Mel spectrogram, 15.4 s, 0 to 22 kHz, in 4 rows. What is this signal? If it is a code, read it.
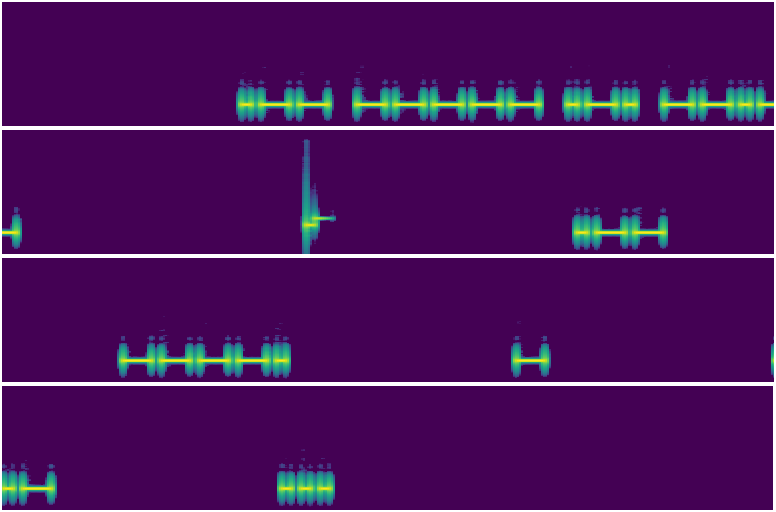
Morse code, heard as a keyed tone, about 25 wpm, spaced as for 10 wpm, 700 Hz. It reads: W0RQ W9TAS
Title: USA Call Signs - 8x Character Spacing - 25wpm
